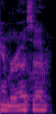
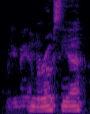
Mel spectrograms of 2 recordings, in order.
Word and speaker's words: Ambrosia: near as good as the cherry amorosa ambrosia ambrosia and bro jeah ok I was pronouncing it wrong but Devils holiday it's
